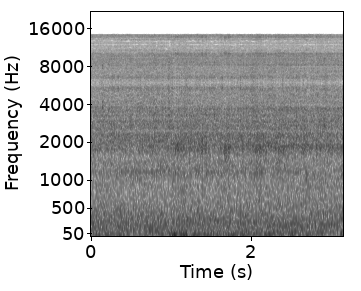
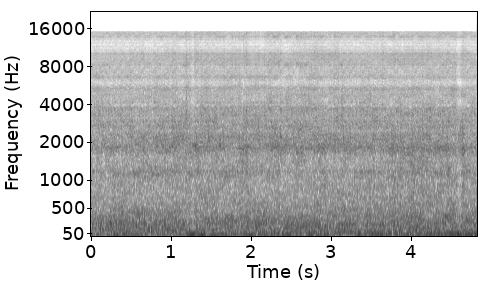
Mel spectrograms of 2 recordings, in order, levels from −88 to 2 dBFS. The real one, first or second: first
